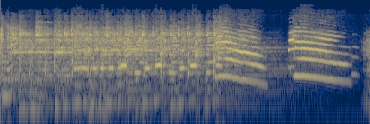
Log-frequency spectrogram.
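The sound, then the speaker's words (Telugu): A cat meows over and over in short, clear cries, then lets out two long, drawn-out meows that fall in pitch. “అందాల ఓ పిల్లి అరవకే నా తల్లి”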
